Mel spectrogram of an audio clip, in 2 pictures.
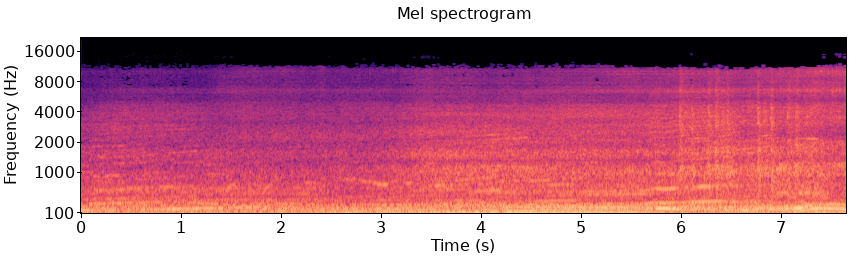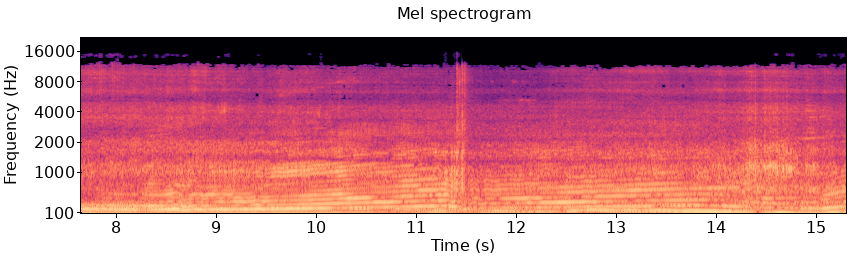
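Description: A rally car engine roars and revs loudly as it slides through a bend.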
